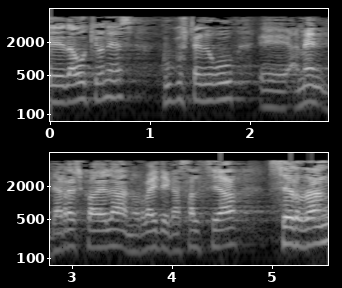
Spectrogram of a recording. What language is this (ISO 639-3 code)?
eus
